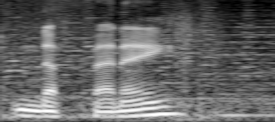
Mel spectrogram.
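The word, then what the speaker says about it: Nephenee: Like, Devdin and Nafini. Also, I'm pretty sure her name is actually pronounced Nefene, but I refuse to pronounce it like that.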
